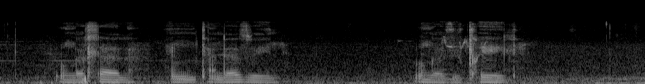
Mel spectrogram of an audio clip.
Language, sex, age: Xhosa, male, 33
